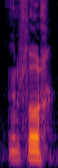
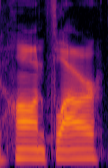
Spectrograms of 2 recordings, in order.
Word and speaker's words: Honfleur: I had to look up the pronunciation because it looks like Honfleur to me. Honfleur. Obviously, it'd be an American, but it's Honfleur in Yeah, France.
